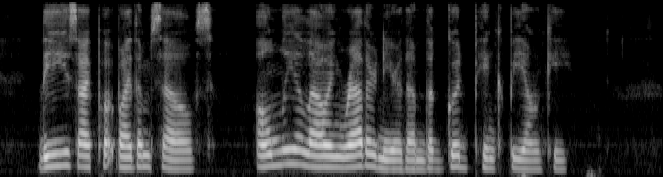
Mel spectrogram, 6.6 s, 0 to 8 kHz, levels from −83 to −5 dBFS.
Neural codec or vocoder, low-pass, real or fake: none; 7.2 kHz; real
